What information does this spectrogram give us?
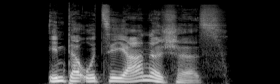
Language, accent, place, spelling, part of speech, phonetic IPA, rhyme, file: German, Germany, Berlin, interozeanisches, adjective, [ɪntɐʔot͡seˈaːnɪʃəs], -aːnɪʃəs, De-interozeanisches.ogg
- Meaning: strong/mixed nominative/accusative neuter singular of interozeanisch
